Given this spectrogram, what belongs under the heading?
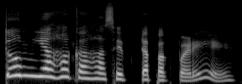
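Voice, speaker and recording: An excitable unmarried woman, acted by a female narrator in a storybook reading, chiding and eager for company. Her voice sits high and swings expressively as she exclaims and reproaches. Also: slow pace, no echo, studio quality, heavily acted. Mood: surprised, delighted. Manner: exclaiming, chiding an old acquaintance. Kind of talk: audiobook short story dialogue.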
